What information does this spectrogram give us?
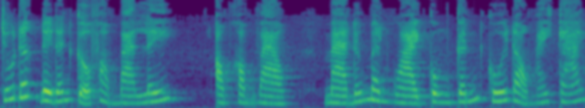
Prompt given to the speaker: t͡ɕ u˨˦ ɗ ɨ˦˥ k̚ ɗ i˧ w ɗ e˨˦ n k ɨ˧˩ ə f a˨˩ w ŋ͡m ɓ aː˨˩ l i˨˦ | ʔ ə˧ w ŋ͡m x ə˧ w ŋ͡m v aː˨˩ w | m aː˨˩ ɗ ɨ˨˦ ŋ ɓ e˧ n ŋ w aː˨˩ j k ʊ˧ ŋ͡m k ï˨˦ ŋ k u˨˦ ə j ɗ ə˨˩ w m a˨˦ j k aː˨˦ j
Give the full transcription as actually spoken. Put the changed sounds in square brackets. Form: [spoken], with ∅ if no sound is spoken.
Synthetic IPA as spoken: t͡ɕ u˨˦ ɗ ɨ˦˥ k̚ ɗ i˧ [∅] ɗ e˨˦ n k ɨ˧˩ ə f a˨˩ w ŋ͡m ɓ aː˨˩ l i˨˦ | ʔ ə˧ w ŋ͡m x ə˧ w ŋ͡m v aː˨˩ w | m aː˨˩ ɗ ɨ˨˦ ŋ ɓ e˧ n ŋ w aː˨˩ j k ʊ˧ ŋ͡m k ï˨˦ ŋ k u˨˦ ə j ɗ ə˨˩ w m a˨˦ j k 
